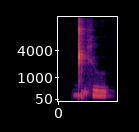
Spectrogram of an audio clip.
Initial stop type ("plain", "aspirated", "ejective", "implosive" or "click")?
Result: click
